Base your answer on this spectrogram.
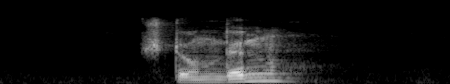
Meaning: plural of Stunde
- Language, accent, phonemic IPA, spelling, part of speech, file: German, Austria, /ˈʃtʊndən/, Stunden, noun, De-at-Stunden.ogg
